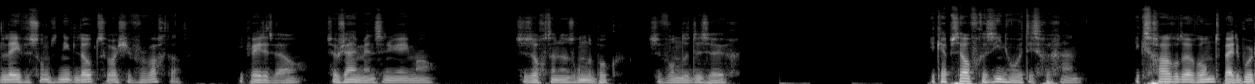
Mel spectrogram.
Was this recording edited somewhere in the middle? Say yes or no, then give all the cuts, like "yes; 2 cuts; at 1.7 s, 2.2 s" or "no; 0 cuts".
no; 0 cuts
